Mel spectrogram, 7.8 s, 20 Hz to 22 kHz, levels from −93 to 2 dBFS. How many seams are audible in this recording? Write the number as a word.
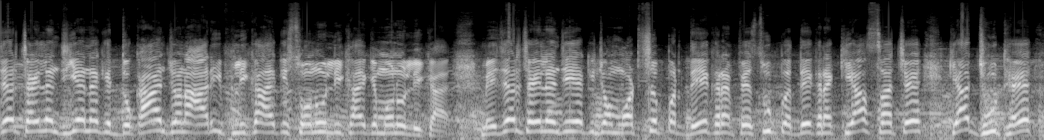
zero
